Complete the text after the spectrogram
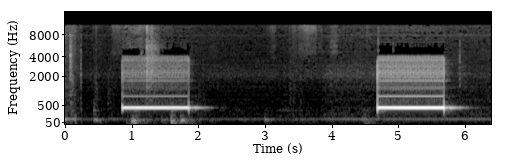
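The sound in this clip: Ringback tone on a telephone line while placing a call: two long, steady buzzing tones of about a second each, separated by a pause of nearly three seconds, over a low line hum.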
